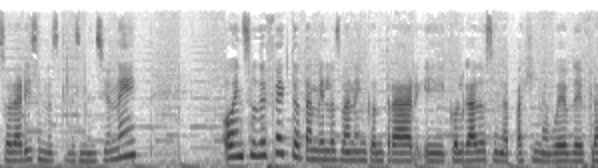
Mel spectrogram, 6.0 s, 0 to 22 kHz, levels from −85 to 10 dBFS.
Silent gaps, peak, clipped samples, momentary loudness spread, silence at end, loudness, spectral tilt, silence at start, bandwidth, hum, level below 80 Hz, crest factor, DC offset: none; -2 dBFS; under 0.1%; 10 LU; 0 s; -20 LUFS; -4.5 dB/octave; 0 s; 17 kHz; none; -36 dBFS; 18 dB; under 0.1%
